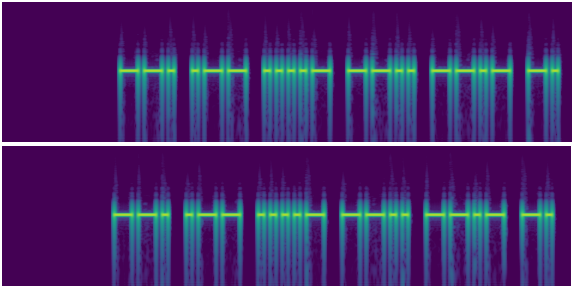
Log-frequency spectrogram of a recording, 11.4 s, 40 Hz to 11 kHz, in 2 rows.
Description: Morse code, heard as a keyed tone, about 21 wpm, 700 Hz. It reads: GW4ZQN GW4ZQN
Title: DXCC-100 Call Signs - 6 Characters - Repeated 3x - 20wpm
